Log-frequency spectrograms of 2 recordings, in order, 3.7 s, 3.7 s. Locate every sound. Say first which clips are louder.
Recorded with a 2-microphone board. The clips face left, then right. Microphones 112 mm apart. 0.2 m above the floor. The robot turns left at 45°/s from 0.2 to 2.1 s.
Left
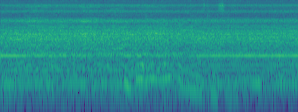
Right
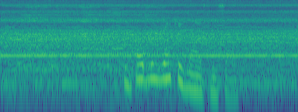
1.5 s a man speaking: right 5 dB; 25° right (ahead or behind); by 3.0 s 50° right (ahead or behind)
